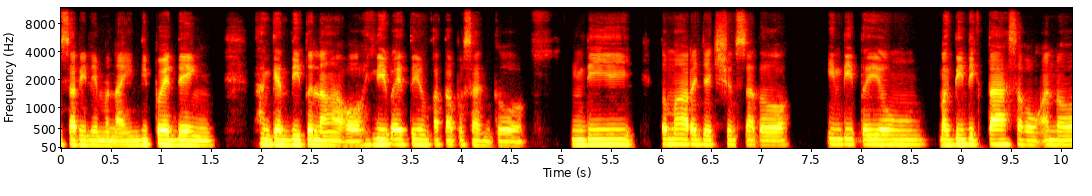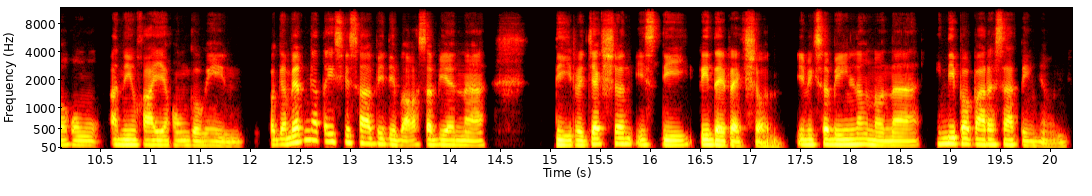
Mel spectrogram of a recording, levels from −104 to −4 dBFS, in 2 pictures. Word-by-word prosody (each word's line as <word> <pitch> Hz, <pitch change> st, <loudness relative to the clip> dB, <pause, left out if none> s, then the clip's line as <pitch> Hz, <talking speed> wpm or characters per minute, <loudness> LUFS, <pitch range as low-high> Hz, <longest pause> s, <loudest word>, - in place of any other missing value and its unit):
sarili 110 Hz, -1 st, +2 dB
mo 105 Hz, -1 st, +1 dB
na 100 Hz, -, +1 dB
hindi 105 Hz, +2 st, +1 dB
puwedeng 110 Hz, -3 st, +5 dB, 0.4 s
hanggang 115 Hz, -2 st, +4 dB
dito 115 Hz, +1 st, +5 dB
lang 105 Hz, -1 st, +3 dB
ako, 95 Hz, +1 st, +1 dB
hindi 120 Hz, +1 st, +3 dB
pa 120 Hz, -, +7 dB
ito 115 Hz, +1 st, -2 dB
yung 115 Hz, -1 st, 0 dB
katapusan 105 Hz, -2 st, -4 dB
ko, 95 Hz, -1 st, -2 dB, 0.4 s
hindi 120 Hz, 0 st, +2 dB, 0.3 s
'tong 120 Hz, -, +2 dB
mga 120 Hz, 0 st, +2 dB
rejections 115 Hz, 0 st, -3 dB
na -, -, -1 dB
to, 105 Hz, 0 st, +1 dB, 0.6 s
hindi 120 Hz, 0 st, -2 dB
ito -, -, -6 dB
yung 115 Hz, -1 st, +1 dB, 0.2 s
magdidikta 120 Hz, 0 st, +3 dB
sa 115 Hz, -, -5 dB
kung 105 Hz, -1 st, -3 dB
ano, 110 Hz, 0 st, -1 dB
kung 105 Hz, -1 st, -4 dB, 0.2 s
ano 115 Hz, 0 st, -2 dB
yung 115 Hz, 0 st, +1 dB
kaya 110 Hz, -1 st, 0 dB
kong 105 Hz, 0 st, -6 dB
gawin. 95 Hz, -3 st, -6 dB, 0.3 s
Pagka 120 Hz, +2 st, -2 dB
meron 170 Hz, +8 st, +3 dB
nga 215 Hz, -, -4 dB
tayong 185 Hz, -1 st, -3 dB
sinasabi 140 Hz, -4 st, -1 dB
di 115 Hz, -2 st, -3 dB
ba, 105 Hz, 0 st, -3 dB
kasabihan 115 Hz, -2 st, -2 dB
na, 100 Hz, -2 st, -2 dB, 0.8 s
"The 110 Hz, -1 st, +3 dB
rejection 130 Hz, +5 st, +1 dB
is 115 Hz, 0 st, -6 dB
the 105 Hz, +1 st, -1 dB
redirection," 105 Hz, -, +1 dB, 0.2 s
ibig 115 Hz, -1 st, -1 dB
sabihin 115 Hz, 0 st, +3 dB
lang 125 Hz, -2 st, -1 dB
nun 100 Hz, -1 st, -1 dB
na 100 Hz, 0 st, -1 dB, 0.2 s
hindi 135 Hz, +1 st, +1 dB
pa 130 Hz, -, +3 dB
para 115 Hz, -2 st, +1 dB
sa'tin 110 Hz, -5 st, -4 dB
yun. 70 Hz, +1 st, -13 dB
115 Hz, 170 wpm, -23 LUFS, 105-120 Hz, 0.8 s, pa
